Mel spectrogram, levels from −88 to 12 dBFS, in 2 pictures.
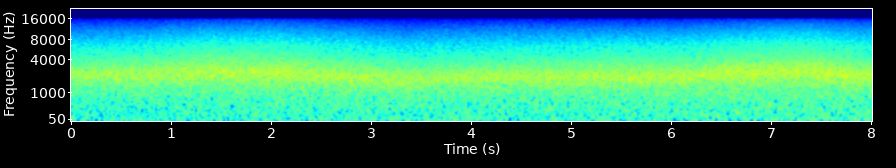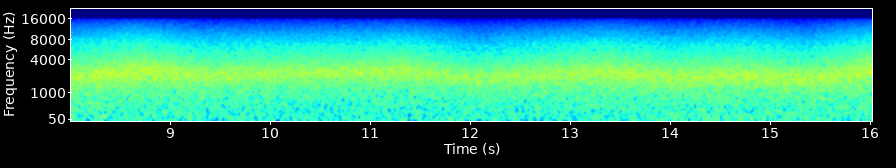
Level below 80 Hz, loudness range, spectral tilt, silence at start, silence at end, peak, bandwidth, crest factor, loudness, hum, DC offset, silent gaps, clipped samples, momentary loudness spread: -48 dBFS; 2 LU; 0 dB/octave; 0 s; 0 s; -8 dBFS; 16 kHz; 14 dB; -19 LUFS; none; under 0.1%; none; under 0.1%; 3 LU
